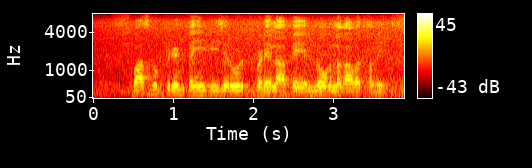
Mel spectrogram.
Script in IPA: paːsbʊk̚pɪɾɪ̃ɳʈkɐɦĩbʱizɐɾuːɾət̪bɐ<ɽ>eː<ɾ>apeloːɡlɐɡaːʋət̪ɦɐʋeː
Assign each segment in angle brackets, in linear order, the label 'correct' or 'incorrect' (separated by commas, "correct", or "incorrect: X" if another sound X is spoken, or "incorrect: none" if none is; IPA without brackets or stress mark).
correct, incorrect: l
